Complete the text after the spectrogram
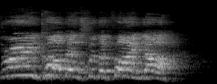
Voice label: Sight Lost Shout, Female, Soldier; Dialog; Barks; Battle; Sinecure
